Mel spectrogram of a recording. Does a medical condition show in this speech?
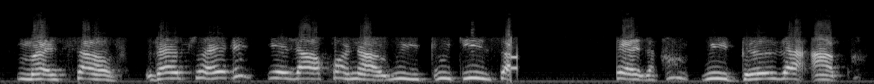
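Yes: cerebral palsy; present from birth, affects walking and hand use, uses hands in a different way, takes her time; affects speech.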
